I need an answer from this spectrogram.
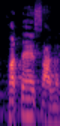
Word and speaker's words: फतेह सागर: फतेह सागर। है साइलेंट है, अपने हिसाब से मत ठोक देना, झील ज्यादा हो जाएगी।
